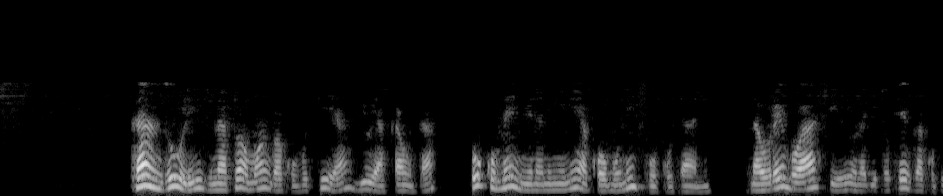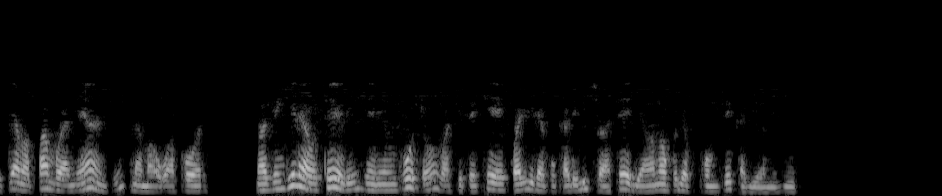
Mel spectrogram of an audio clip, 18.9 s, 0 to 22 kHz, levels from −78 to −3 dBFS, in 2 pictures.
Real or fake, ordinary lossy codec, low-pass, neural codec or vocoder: real; AAC, 16 kbps; 7.2 kHz; none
